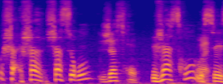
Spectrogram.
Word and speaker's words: Jasseron: Donc on est à Chasseron, Chasseron, Jasseron. Jasseron, mais Ouais. ça s'écrit PCH? Non, J. Ah, c'est un J.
